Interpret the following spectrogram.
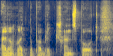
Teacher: So in that word public transport, those 2 words, public transport, the stress should be on transport, not public.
